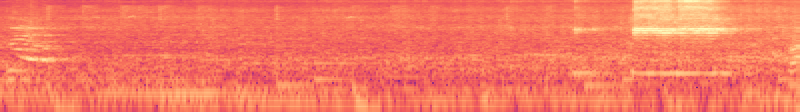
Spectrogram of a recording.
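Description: A vehicle horn honks once, a short loud blast of about half a second, a little past three seconds in.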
